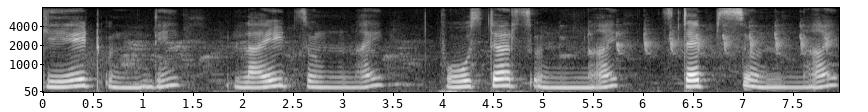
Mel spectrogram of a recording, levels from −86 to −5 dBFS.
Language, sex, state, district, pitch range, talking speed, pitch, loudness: Telugu, female, Andhra Pradesh, Sri Satya Sai, 185-230 Hz, 60 wpm, 205 Hz, -20 LUFS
